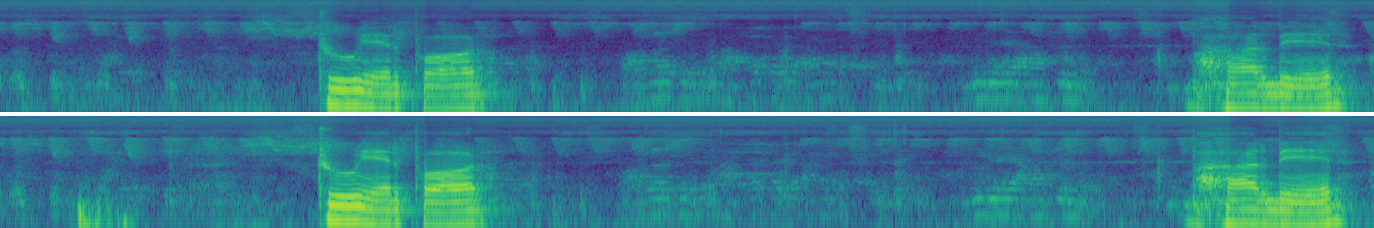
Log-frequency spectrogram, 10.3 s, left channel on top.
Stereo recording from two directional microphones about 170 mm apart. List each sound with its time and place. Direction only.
2.4 s speech: 30° right (ahead or behind)
8.9 s speech: 25° right (ahead or behind)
